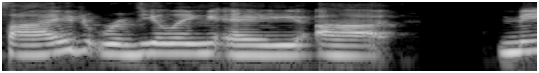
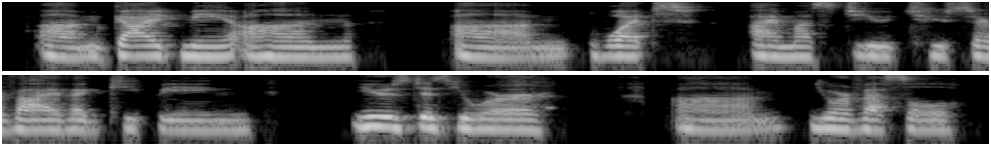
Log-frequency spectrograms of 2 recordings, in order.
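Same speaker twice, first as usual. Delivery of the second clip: mumbling under breath, much lower and quieter; 4 semitones lower, 4 dB quieter than usual. Playing a character praying to the Dark Lord: mumbled prayer under breath. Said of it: "I'm just mumbling as I'm like".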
